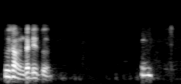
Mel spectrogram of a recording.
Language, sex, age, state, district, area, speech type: Goan Konkani, male, 18-30, Goa, Bardez, urban, conversation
